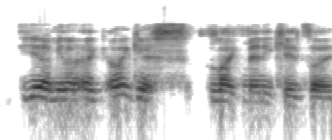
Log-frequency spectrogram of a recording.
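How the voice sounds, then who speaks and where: A man speaks with a British accent. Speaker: musician. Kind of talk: interview.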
